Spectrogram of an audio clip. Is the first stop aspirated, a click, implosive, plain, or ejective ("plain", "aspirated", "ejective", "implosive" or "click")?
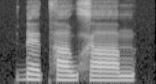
implosive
